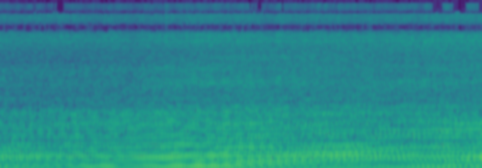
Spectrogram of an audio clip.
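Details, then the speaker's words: Newly built drag door car, small motor with big turbos, second start with a bit of revving: steady deep drone rising smoothly with revs; healthy running. "Bloody hell, going big turbos just to fill up some holes in the bonnet on a little motor."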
